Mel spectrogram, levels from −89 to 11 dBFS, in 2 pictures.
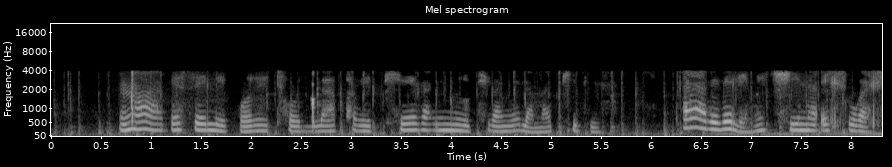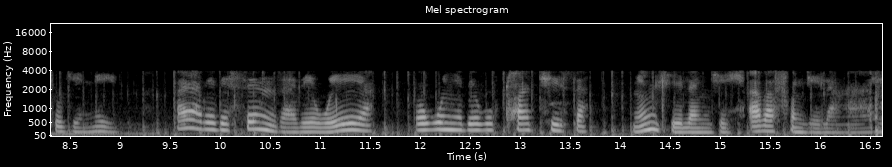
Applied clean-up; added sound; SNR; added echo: none; Computer keyboard; 18 dB; none.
